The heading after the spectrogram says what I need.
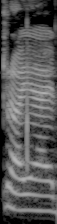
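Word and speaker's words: triad: Basically ट्रेड नहीं बल्कि ट्रायड है, इसका जो असली प्रोनाउंसिएशन है वो है ट्रायड।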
